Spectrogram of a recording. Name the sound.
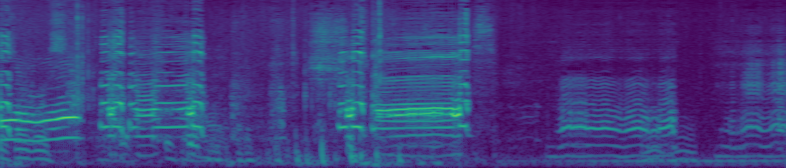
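geese honking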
